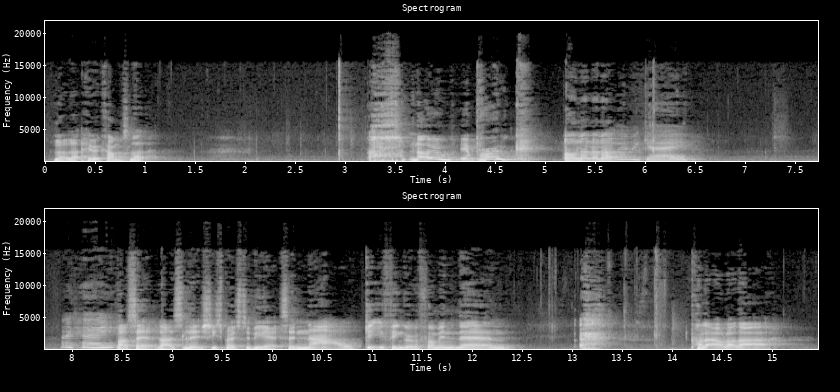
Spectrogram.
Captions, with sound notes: Look, look, here it comes, look. (leaf snaps) Oh, no it broke. Oh, look, look, look. - There we go. - Okay. - That's it. That's literally supposed to be it. So now, get your finger and thumb in there and (grunts) pull it out like that.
